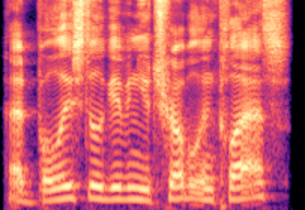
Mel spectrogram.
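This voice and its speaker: A man's voice: on the high side, fairly even intonation, fast, creaky, voice pushed up. A man voicing a brash, cocky female pegasus pony mentor in a storybook reading, with a casual, boastful way of talking. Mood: awkward, unsure. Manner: boastful, casual, hesitant small talk.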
